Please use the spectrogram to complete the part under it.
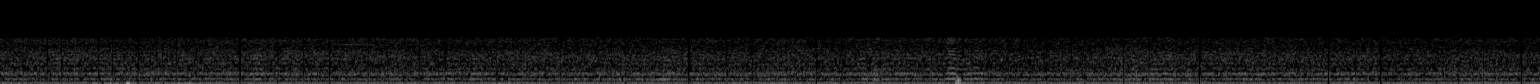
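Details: Honey bee reproductive swarm moving into a bait hive, Painted Peacock Manor, 04/07/21; sustained, even droning hum of a mass of wings, steady in pitch, broken only by two faint knocks.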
